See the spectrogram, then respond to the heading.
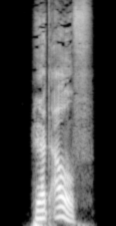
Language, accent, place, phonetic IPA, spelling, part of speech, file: German, Germany, Berlin, [ˌhøːɐ̯t ˈaʊ̯f], hört auf, verb, De-hört auf.ogg
- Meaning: inflection of aufhören: 1. third-person singular present 2. second-person plural present 3. plural imperative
